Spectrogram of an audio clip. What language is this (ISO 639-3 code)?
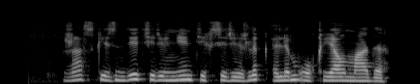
kaz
